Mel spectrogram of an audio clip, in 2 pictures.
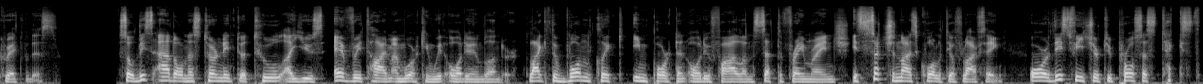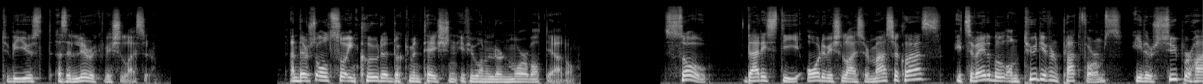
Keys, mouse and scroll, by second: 9.9 shift+middle click, 10.7 click, 11.6 scroll down 1, 12.0 shift+middle click.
